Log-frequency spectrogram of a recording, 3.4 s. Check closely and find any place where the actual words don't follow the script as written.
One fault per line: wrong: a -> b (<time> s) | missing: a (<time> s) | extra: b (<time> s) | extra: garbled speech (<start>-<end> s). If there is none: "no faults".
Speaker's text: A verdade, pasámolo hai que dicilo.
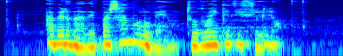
extra: ben todo (1.6 s)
